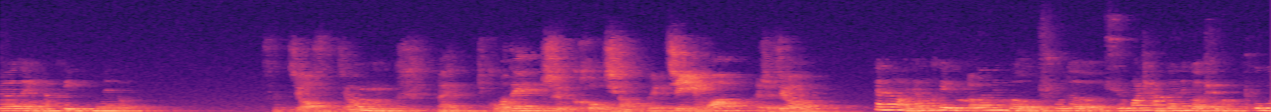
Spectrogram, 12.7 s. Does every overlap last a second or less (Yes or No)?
Yes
